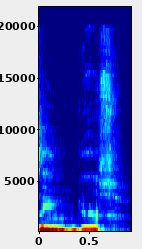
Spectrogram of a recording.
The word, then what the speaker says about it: Xegis: Now, Xengis, which is spelled with an X, Xegis, is pronounced Xengis with the Z.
